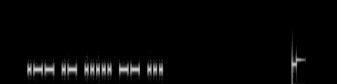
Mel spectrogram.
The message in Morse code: WA5MS

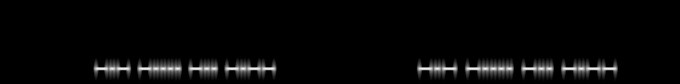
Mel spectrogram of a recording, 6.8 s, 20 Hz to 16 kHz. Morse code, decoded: K6DY K6DY

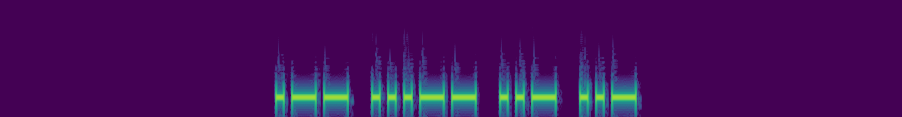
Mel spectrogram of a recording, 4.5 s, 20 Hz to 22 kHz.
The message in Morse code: W3UU

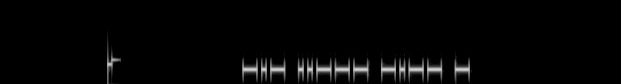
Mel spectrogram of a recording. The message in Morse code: K2YT

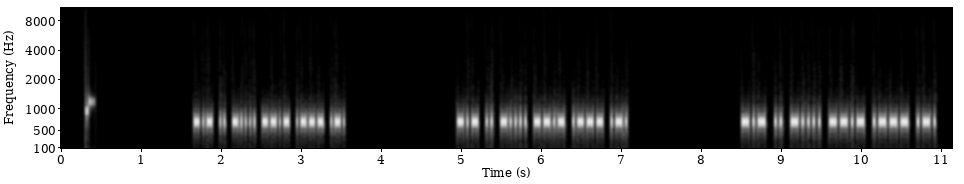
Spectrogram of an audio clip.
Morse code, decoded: KI6QJR KI6QJR KI6QJR

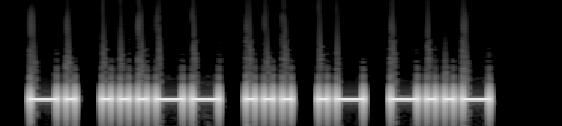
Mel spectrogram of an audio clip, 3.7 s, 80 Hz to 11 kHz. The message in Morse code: N3SAX

